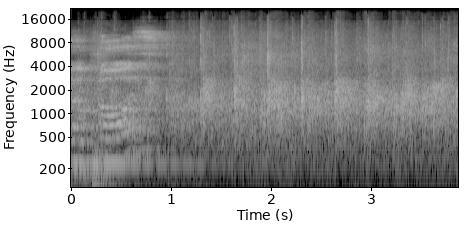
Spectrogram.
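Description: An audience at a Polaris Bank product unveiling applauds a recognized guest, a burst of clapping that rises after a brief spoken introduction and continues steadily at moderate volume.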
